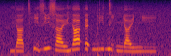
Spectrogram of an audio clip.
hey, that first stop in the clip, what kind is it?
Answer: aspirated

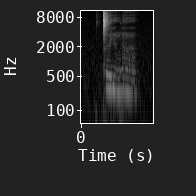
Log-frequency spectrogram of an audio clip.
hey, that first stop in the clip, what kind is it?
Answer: click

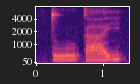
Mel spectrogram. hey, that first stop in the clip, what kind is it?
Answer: plain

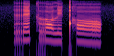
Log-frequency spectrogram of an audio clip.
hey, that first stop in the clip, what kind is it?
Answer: plain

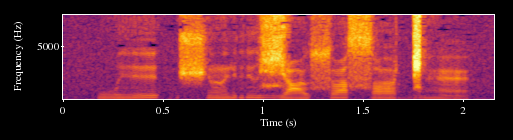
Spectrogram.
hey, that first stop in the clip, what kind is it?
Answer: click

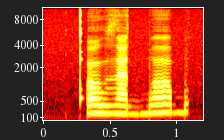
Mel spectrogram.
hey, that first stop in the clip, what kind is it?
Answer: ejective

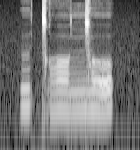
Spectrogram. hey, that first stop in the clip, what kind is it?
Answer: click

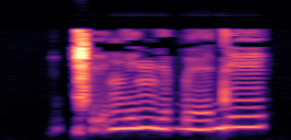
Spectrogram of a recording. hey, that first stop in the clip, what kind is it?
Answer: click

